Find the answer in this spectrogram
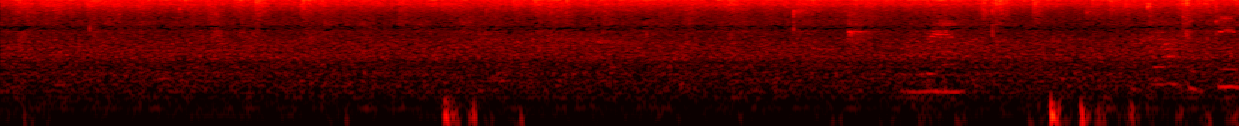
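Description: Steady hiss of room noise, with a few soft thumps as cardboard jigsaw pieces are pressed and slid on a glass tabletop: two close together a few seconds in, and another near the end.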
